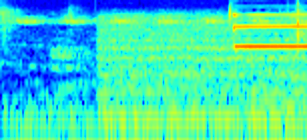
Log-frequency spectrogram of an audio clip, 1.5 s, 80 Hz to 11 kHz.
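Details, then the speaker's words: UNI-T UT203+ digital clamp meter on continuity test, probes across a wire: a steady high beep for under half a second, showing the wire is intact. "ये देख सकते हैं कि beep की आवाज़ चल रही है। इसका मतलब है कि ये जो हमारी वायर है ये बिल्कुल ठीक है।"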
